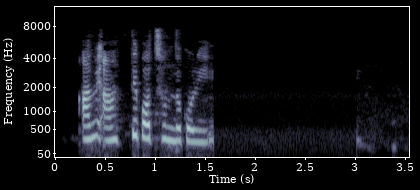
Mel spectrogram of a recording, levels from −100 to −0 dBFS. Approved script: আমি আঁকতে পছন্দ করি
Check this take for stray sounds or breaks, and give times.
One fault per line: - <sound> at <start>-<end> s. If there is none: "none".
none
